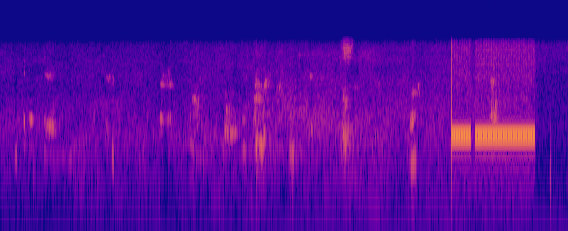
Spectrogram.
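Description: A loud, steady telephone dial tone begins near the end as a guest is called back on the phone after a technical glitch, with a brief break just after it starts, then holds for about a second. Faint murmuring and scattered noises come before it.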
